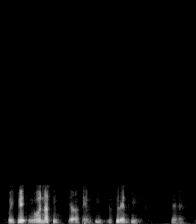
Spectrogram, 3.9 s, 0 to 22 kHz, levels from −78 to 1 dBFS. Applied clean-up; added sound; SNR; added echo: neural mask model DeepFilterNet 3.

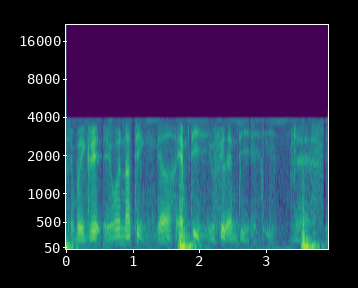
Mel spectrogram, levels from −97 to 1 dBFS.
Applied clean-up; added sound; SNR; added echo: none; Thump, thud; -1 dB; none.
